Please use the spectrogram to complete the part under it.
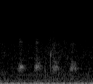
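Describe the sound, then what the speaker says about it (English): Chickens in the Minecraft video game give a quick run of about four short, soft clucks in even rhythm, heard alone and faint in under a second. "Chickens are gonna follow me everywhere"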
